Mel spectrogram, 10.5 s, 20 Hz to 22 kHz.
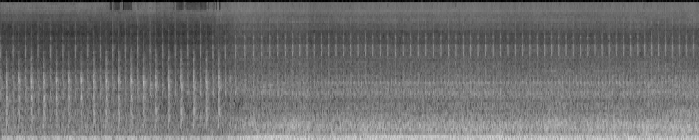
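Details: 2002 Dodge Dakota 4.7 L V8 with sharp regular tapping, a couple of raps per second, continuing as the idle settles higher. Owner suspects lifters or piston slap; cause unknown.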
